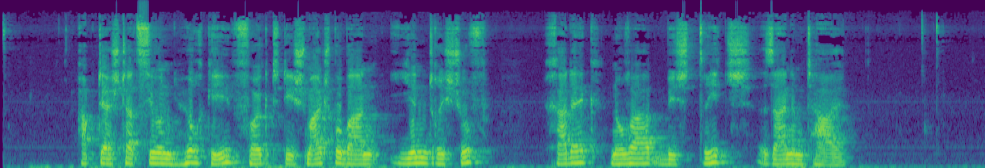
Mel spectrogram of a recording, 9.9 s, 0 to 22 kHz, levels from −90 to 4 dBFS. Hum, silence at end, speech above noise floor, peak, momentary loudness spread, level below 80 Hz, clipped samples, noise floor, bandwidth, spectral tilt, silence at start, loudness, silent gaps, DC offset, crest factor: none; 0.45 s; 29 dB; 0 dBFS; 12 LU; -36 dBFS; under 0.1%; -40 dBFS; 17 kHz; -4 dB/octave; 0 s; -11 LUFS; none; under 0.1%; 12 dB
